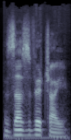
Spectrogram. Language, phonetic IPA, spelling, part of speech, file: Polish, [zaˈzvɨt͡ʃaj], zazwyczaj, adverb, Pl-zazwyczaj.ogg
